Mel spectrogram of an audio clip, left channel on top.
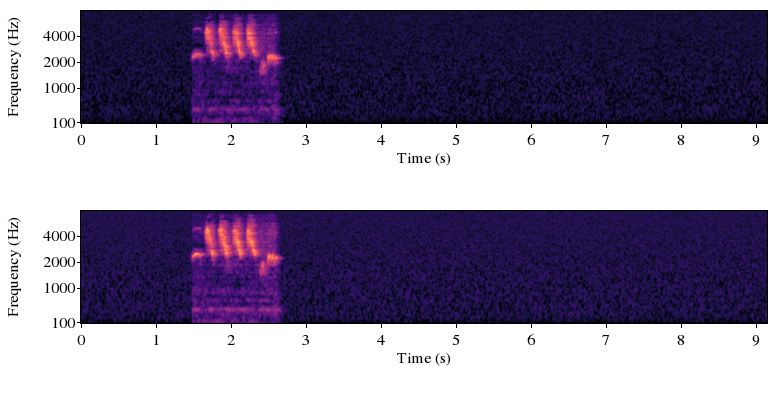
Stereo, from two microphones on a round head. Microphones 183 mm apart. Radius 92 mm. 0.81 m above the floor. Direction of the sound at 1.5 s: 5° right (ahead or behind).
